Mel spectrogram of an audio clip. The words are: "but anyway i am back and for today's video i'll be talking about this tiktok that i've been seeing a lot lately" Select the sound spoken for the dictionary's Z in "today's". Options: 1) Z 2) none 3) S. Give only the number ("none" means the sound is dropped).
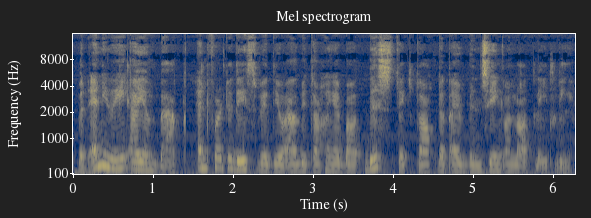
3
